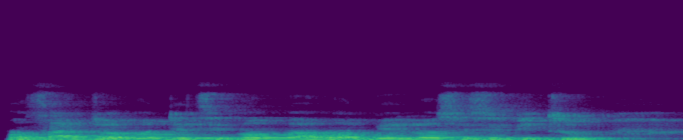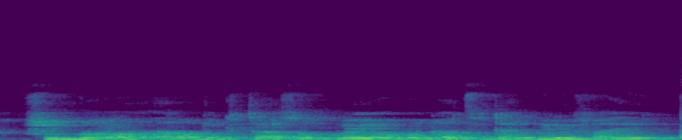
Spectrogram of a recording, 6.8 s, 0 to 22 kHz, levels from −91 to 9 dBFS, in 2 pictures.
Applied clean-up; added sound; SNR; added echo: none; none; none; reverberation time 1.9 s.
